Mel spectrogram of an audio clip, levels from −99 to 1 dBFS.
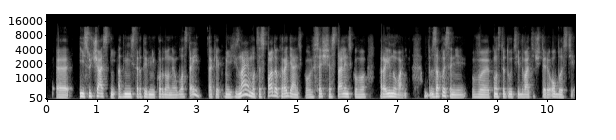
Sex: male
